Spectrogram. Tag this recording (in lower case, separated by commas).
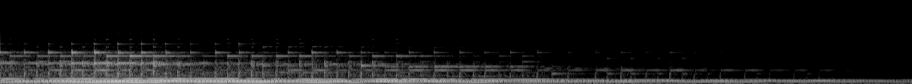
music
